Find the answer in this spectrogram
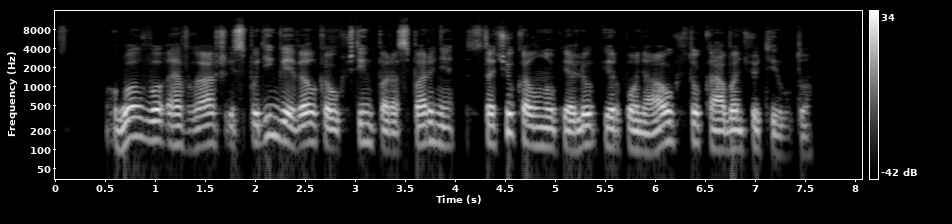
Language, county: Lithuanian, Vilnius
